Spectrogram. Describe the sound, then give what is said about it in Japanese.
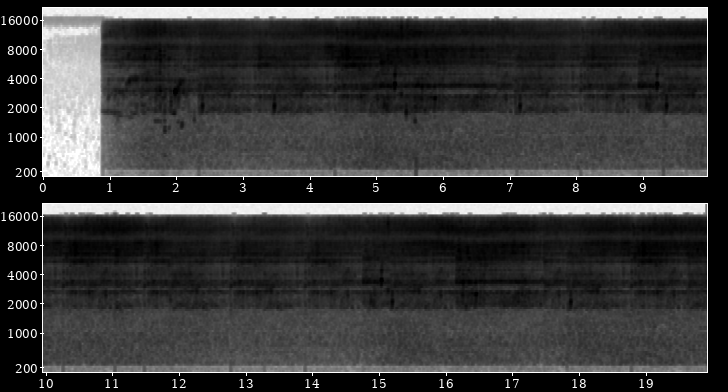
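Flushing water during ear washing, a steady hissing rush that starts after a second of silence and runs unbroken to the end, with no voices. “反対のお耳も洗浄していきますね。”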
